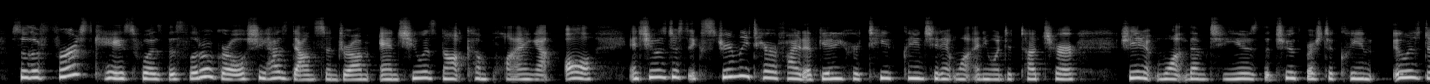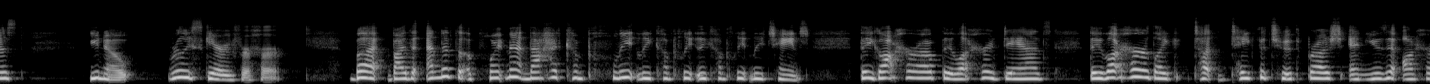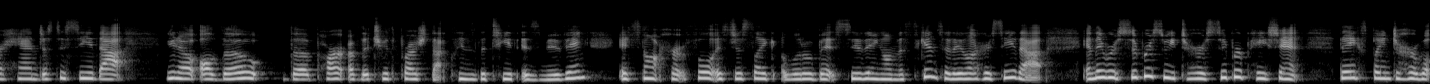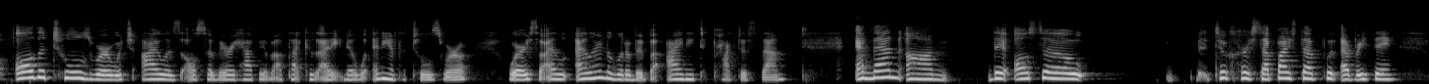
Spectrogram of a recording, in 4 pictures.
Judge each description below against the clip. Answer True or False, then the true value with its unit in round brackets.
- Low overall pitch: False (260 Hz)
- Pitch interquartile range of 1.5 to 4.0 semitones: True (3.0 semitones)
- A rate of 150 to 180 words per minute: False (200 wpm)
